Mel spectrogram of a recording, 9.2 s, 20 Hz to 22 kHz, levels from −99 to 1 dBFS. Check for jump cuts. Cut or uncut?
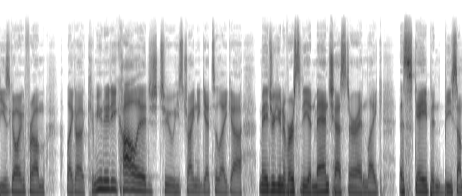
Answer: uncut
